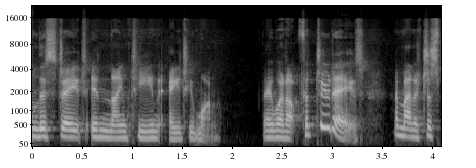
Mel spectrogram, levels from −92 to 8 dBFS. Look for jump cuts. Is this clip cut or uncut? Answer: uncut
